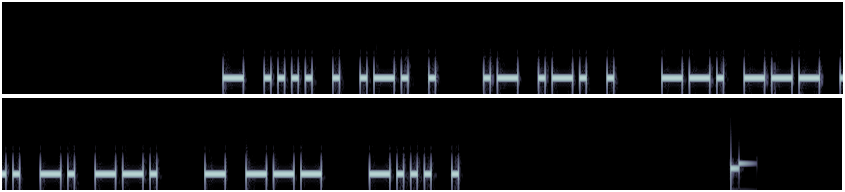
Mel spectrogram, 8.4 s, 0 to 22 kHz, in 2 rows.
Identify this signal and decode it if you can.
Morse code, heard as a keyed tone, about 34 wpm, 700 Hz. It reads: THERE ARE GOING TO BE
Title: Sets of 5 Words 35wpm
